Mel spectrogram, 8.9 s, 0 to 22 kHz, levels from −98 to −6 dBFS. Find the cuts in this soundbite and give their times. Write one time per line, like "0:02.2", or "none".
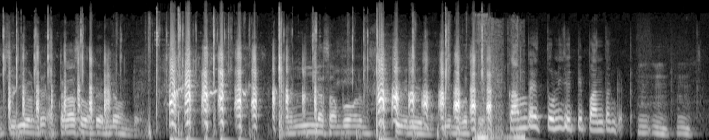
0:06.3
